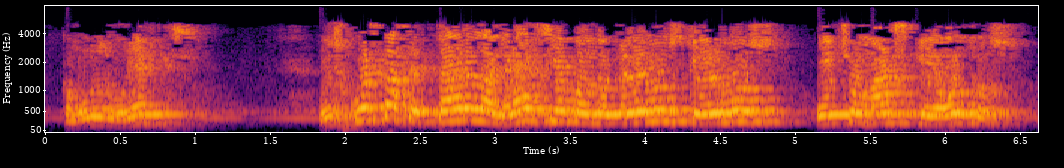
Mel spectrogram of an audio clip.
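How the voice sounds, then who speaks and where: A man preaching a sermon in a church hall, firing off rhetorical questions and working up to mock indignation. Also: high voice. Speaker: pastor. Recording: echoey room, dull lo-fi sound.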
